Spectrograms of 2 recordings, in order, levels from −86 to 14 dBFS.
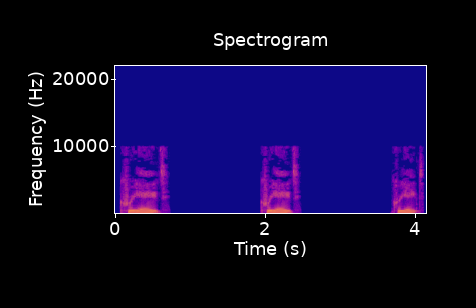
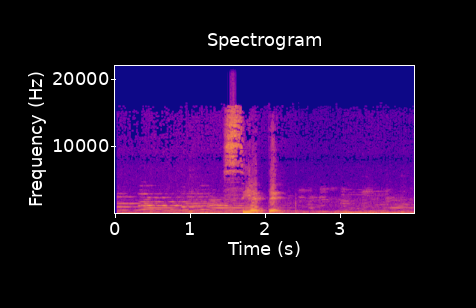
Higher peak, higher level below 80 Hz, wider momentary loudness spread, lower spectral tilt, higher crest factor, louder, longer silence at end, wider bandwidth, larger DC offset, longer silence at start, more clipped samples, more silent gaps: second, -10 dBFS vs 0 dBFS; second, -70 dBFS vs -44 dBFS; second, 14 LU vs 22 LU; first, -6 dB/octave vs -4 dB/octave; about the same, 16 dB vs 16 dB; second, -24 LUFS vs -14 LUFS; about the same, 0.05 s vs 0 s; second, 10.5 kHz vs 17 kHz; neither; about the same, 0.05 s vs 0.05 s; neither; first, 0.82-1.83 s, 2.57-3.58 s vs none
